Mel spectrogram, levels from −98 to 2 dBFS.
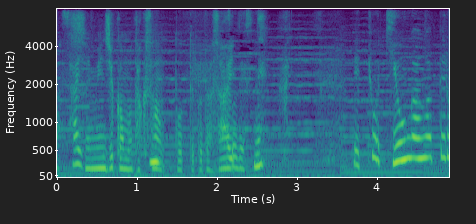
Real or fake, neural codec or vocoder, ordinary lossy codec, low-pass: real; none; none; none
